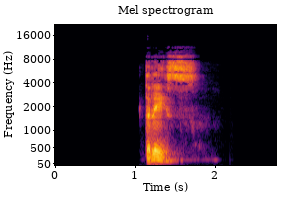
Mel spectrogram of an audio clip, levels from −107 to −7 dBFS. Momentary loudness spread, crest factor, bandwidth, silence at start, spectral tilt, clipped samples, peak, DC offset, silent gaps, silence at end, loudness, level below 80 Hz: 10 LU; 24 dB; 10.5 kHz; 1.15 s; -2 dB/octave; under 0.1%; -2 dBFS; under 0.1%; none; 1 s; -21 LUFS; -70 dBFS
